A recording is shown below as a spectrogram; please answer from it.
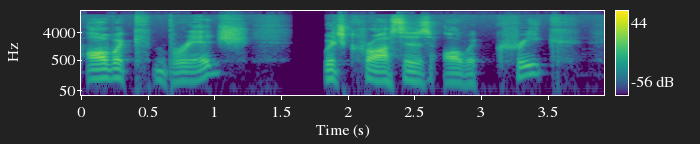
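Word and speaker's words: Aughwick: out and we have ogwick or allwick I guess the g is silent uh alwick Bridge which crosses arwick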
